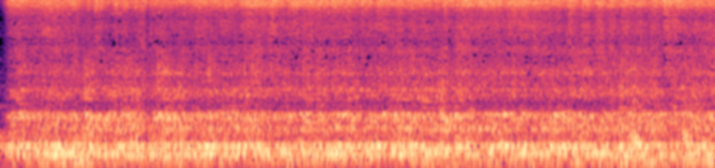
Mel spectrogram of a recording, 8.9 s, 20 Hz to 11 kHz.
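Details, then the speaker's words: Yamaha Aerox 155 scooter first start after replacing the ignition coil with a long-cable coil and cutting the old wiring; steady, even running note with a faint high whine, no stumbling or cutting out, engine runs normally. "alhamdulillah ah hidup cuman nanti kita mau tes juga ya tesnya seperti awal tadi kita tes pertama"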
